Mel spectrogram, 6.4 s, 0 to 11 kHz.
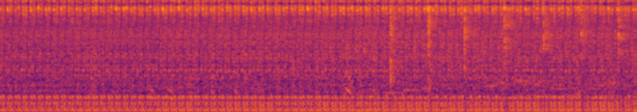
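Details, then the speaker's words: Crash-damaged 2023 Aprilia RS660 during rebuild, first start after fuel pump hookup with tank propped up, before coolant added and quickly shut off: strong, regular low beat holding steady with light mechanical patter; starts right up, runs normally. "This is really, really good. It started right up. It started right up. The fuel pump primed."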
